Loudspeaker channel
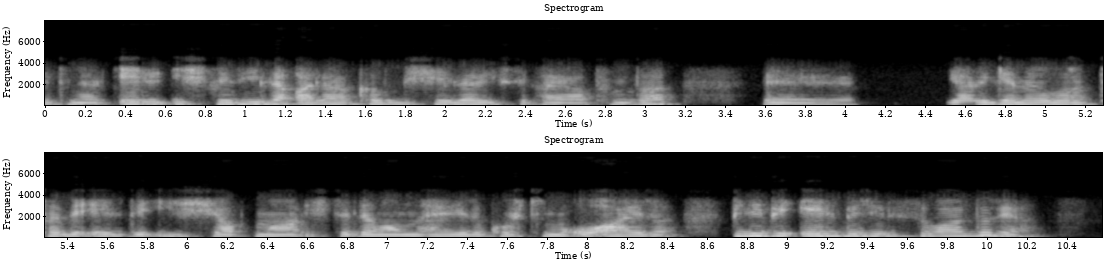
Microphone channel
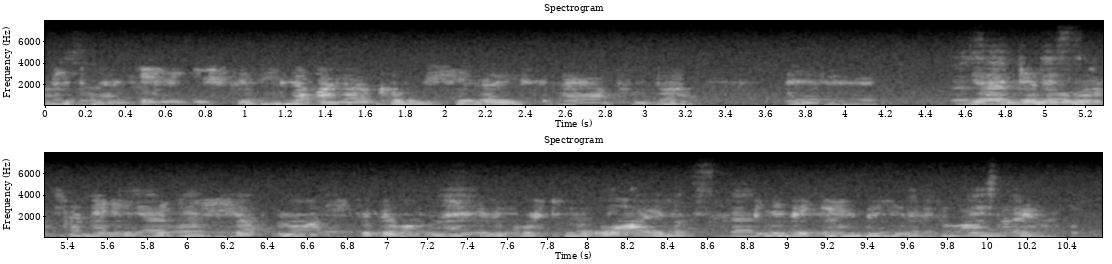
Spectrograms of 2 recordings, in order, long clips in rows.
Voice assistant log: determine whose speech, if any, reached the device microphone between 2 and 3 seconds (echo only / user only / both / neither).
echo only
